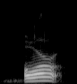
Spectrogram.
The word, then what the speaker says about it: aural: A-U-R-A-L. – Aura energy. – Yeah, it's like aura, but with an L.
